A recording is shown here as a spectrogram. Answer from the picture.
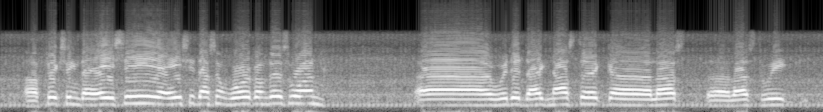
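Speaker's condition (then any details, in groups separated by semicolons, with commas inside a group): No condition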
